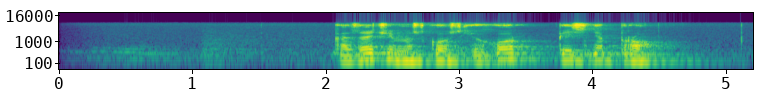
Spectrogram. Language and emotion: Russian, neutral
